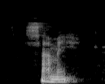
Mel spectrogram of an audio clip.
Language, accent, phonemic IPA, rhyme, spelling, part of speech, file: English, Southern England, /ˈsæmi/, -æmi, Sammy, noun / proper noun, LL-Q1860 (eng)-Sammy.wav
- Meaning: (noun) Synonym of Samoyed (a breed of dog); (proper noun) 1. A diminutive of the male given name Samuel 2. A diminutive of the female given name Samantha 3. Samsung Electronics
